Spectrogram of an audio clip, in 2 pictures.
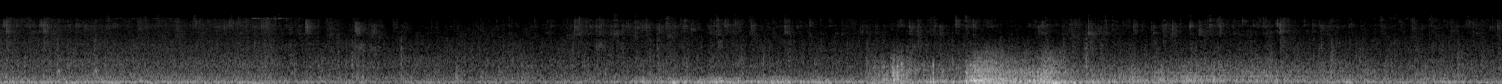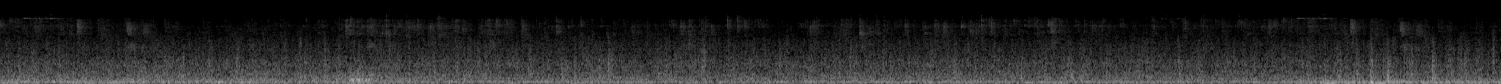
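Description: The audio opens with a doubled audio track already under way, ending abruptly at 2.76 s. A second full-band copy trails roughly 400 ms behind at about equal loudness, with no decay or room colour. The likely cause is a slower second capture path.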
